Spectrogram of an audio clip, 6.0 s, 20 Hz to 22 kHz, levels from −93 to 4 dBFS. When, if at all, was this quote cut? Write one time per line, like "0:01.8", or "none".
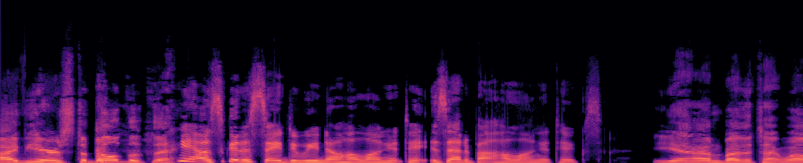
none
